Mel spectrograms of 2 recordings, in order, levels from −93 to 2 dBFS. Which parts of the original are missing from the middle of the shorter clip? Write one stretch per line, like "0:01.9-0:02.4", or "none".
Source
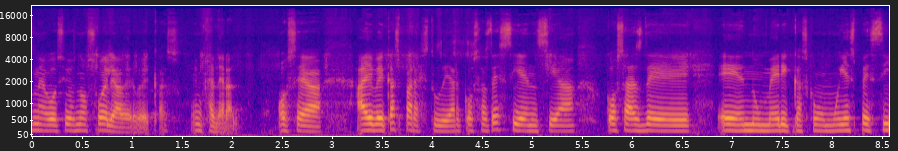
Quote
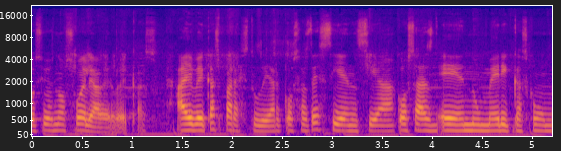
0:01.5-0:03.1
0:05.7-0:06.7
